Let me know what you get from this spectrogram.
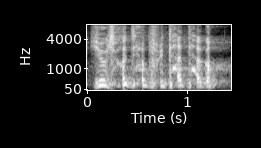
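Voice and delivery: put-on amused, suspicious child questioning the story; disbelieving echo. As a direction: repeat it as if you don't buy it. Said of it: "거짓말 같은 거야".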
